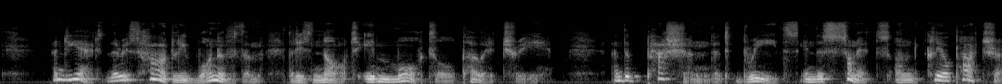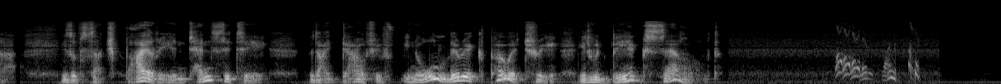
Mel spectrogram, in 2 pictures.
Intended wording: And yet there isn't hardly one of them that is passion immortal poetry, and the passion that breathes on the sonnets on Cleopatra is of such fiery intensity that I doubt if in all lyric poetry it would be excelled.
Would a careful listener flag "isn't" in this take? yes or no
yes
